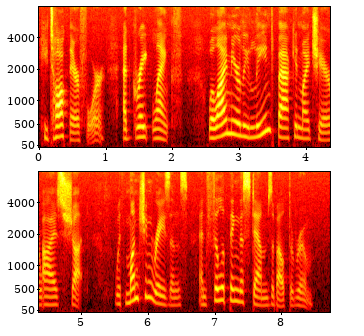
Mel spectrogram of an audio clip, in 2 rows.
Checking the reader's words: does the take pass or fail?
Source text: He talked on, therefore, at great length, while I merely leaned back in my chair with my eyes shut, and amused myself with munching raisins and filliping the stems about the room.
fail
